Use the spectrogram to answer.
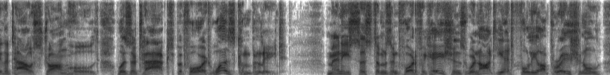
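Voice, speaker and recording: Gravelly, solemn war chronicler. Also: male voice, mid-range voice, no echo. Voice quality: gravelly, husky. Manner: solemn, dramatic, ominous. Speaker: narrator. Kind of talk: scripted dramatic narration for a video game. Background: faint music.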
